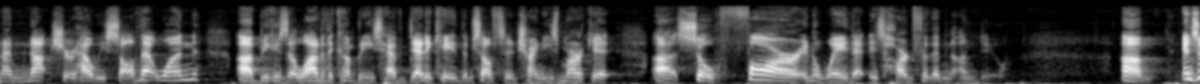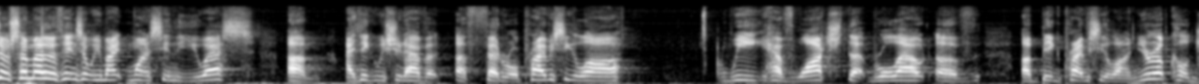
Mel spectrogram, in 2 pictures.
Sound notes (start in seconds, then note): none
